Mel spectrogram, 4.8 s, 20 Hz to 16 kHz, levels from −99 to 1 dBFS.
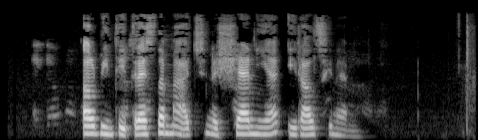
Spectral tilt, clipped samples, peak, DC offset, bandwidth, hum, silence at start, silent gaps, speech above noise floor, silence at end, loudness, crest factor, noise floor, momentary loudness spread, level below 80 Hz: -4.5 dB/octave; under 0.1%; -2 dBFS; under 0.1%; 11 kHz; none; 0.85 s; none; 53 dB; 1.3 s; -21 LUFS; 22 dB; -74 dBFS; 13 LU; -74 dBFS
